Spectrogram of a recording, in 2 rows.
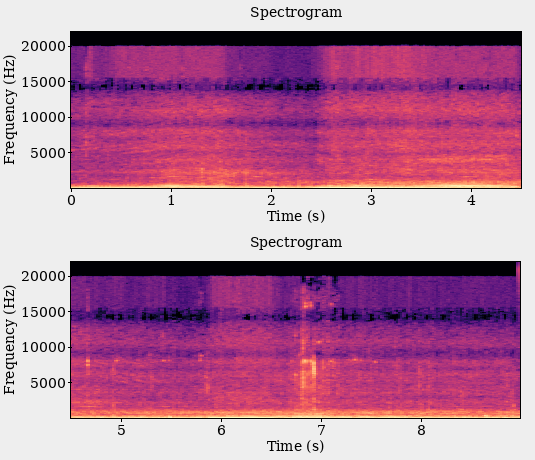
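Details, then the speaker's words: Acura RSX with swapped K24 engine and the Mugen exhaust that came with the car, first-gear pull with sunroof down: clean, steady pull, note rising smoothly through the gears, no misses or knocks; sounds strong and healthy, not running hot; normal acceleration. "Like, it sounds strong and healthy. Car's not running hot, which is good."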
